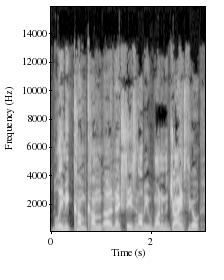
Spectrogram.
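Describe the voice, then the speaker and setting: A man's voice: mid-range voice, steady tone, quick pace, no room sound. A man co-hosting a radio show, bantering casually about sports.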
